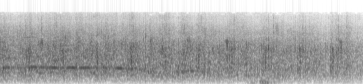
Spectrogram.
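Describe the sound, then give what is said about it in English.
Steady applause from an audience during a sermon, many hands clapping in a dense, even wash of noise that holds at a constant loudness throughout, with no voices standing out. “If one person claps, y'all got to go.”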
